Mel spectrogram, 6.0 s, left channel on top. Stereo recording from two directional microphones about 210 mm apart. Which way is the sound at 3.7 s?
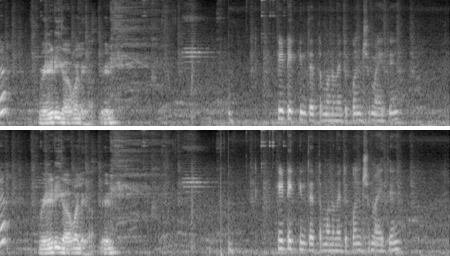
Centre (ahead or behind).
